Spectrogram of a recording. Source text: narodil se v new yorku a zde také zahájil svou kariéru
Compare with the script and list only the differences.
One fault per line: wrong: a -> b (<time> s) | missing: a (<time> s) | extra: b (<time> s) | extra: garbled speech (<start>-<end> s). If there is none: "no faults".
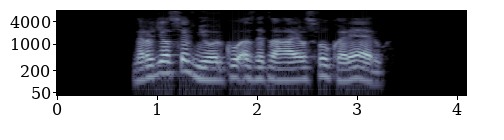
missing: také (2.1 s)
